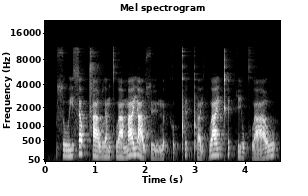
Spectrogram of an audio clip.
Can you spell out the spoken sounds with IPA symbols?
suː˨˧jsɐ˥p̚ t̪ʰaː˨wlɐ˨mkʷʰaː˨ maː˥jaː˨˩wsyː˨˩ mɵ˨t̚kʊ˨k̚ pʰɪ˥k̚ pʰɐ˨˩jkʷaː˥jkʰɪ˥k̚ hiː˨wkʷʰaː˨˥w

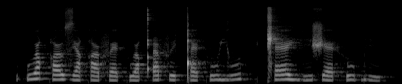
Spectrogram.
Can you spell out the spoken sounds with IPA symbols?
ʔu quze qə˞fækuqʼi feǃækuju | ǁæ jiʃæ huɓi

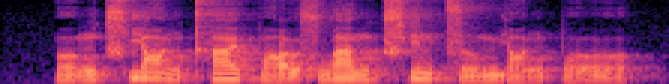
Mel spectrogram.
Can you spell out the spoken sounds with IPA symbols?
ɤ˧˥ŋt͡ɕʰjɑ˥˩ŋkʰa˥ɪ̯pɑ̰˨˩ʊ̯ swa˥˧nt͡ɕʰi˥˩nt͡sɹ̩˧˥mjɑ˧˥ŋ pɤ̰˨˩˦

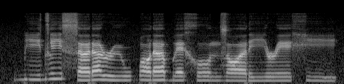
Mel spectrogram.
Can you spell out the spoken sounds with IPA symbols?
ɓidli sɐ ɾɐɹʉwɓɔ ɾɐbɛ xonzɔɐ̯ ɾiɹe xi

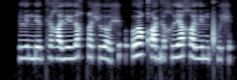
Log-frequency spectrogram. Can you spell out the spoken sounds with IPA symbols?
lʲɤnɾʲɤkʲə ʁalʲəu̯lʲəχqɤʃ loʃ | ʔoqʼo ɡʲoχlʲaχɤ lʲəmkʷʰɤʃ

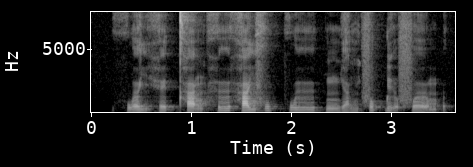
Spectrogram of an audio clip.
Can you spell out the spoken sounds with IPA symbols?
hwə˧˩jhe˨˩t̚t̪ʰa̰˧˨ŋ hɨ˧ ha˧jfu˦˥p̚hwɨ˧ | ɲa̤˨˩ŋfə˦˥p̚ɗḭ˧˨ə̯fə̰ː˧˨mʔ

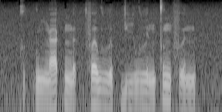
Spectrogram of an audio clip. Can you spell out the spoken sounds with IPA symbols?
kʊ˧k̚ɐ˧wŋaː˨˥k̚ ŋɐ˨t̚fɐ˧w lʊ˨k̚jiː˨˧w lɪ˨˥ŋt̪ʊ˥ŋfɵ˨n

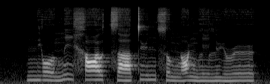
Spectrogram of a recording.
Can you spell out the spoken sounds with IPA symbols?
n̪jo˨˩ʊ̯n̪i˥˨ xɑ˦ʊ̯ t͡sä˨˦t̪y˦n sʊ˨˩ŋ ɑ˥˨ŋli˩ly˨˩ ɻɻ̩˦

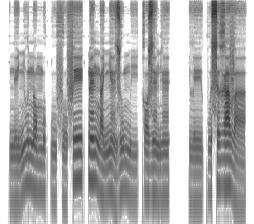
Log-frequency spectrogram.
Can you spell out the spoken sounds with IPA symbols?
ne˨ɲu˦ nɔ˧ mo˧k͡pu˨fo˨ feː˦k͡pɛ̃˦ ŋa˧ɲɛ̃˦˨zu˦ miː˧ kɔ˧zɛ̃˧ɡɛ̃˧ | leː˨ kʷə˧sə˦ɣa˦ va˨

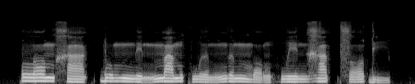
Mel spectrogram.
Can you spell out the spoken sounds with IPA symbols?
lɔ˧nxaː˨˩k̚ɓo˧m nḛ˧˨n ma˧mkwə˨˩nŋə˧n mɔ˧˩ŋhwe˧n ɣa˦˥t̚sɔ˨˦ ɗi˨˩p̚

